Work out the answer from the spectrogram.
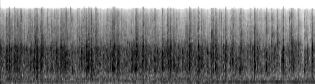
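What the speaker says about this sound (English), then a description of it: "So a round of applause for the leadership of your legislative delegation." An audience at a middle school ribbon-cutting ceremony applauds steadily, with many hands clapping at a moderate distance and no break.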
